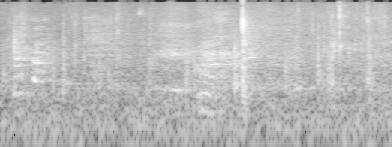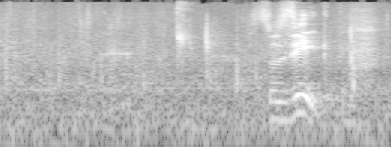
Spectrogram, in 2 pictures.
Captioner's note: breaths deeply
